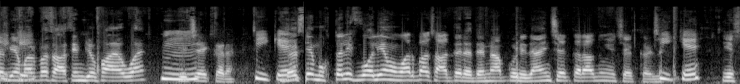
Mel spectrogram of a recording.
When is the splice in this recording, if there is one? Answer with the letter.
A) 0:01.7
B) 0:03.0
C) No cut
B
